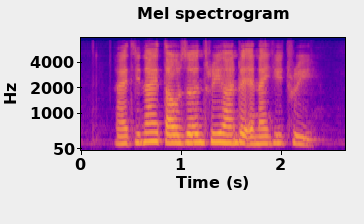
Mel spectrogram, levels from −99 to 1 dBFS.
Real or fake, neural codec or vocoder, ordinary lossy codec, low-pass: fake; vocoder, 24 kHz, 100 mel bands, Vocos; none; 7.2 kHz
